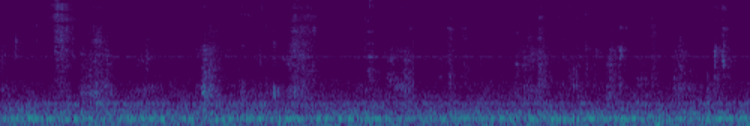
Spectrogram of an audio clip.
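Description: A person biting into and chewing a crisp-edged bean sprout pancake (kongnamul buchimgae): irregular soft crunches and wet mouth sounds, over a steady low hum.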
